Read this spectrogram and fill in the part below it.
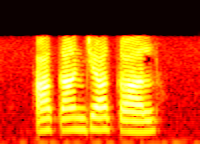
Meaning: earphone, headphone
- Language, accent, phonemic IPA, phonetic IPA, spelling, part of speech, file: Armenian, Eastern Armenian, /ɑkɑnd͡ʒɑˈkɑl/, [ɑkɑnd͡ʒɑkɑ́l], ականջակալ, noun, Hy-ականջակալ.ogg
